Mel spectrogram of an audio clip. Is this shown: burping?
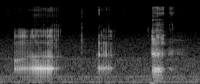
yes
